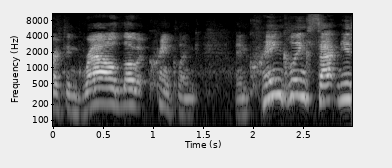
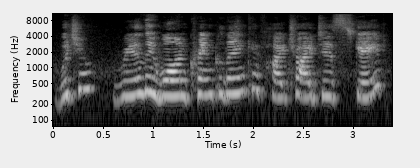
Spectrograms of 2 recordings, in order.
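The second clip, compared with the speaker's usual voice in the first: ordinary delivery, nothing marked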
